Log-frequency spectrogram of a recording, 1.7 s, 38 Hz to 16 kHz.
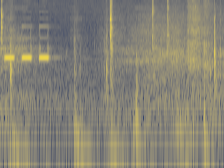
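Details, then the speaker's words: Wrecked 2016 Nissan Juke auction car with seat belt and TPMS lights stuck on: three quick, clear high beeps, then cabin clatter; door-ajar chime with the door-ajar and seat belt warning lights showing. "all right so we got a door jar light and a seat belt light as well"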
